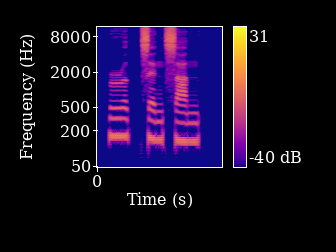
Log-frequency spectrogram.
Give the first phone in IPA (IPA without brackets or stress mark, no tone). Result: ɹ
